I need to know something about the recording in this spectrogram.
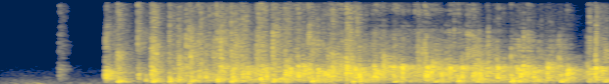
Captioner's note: audience applauding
